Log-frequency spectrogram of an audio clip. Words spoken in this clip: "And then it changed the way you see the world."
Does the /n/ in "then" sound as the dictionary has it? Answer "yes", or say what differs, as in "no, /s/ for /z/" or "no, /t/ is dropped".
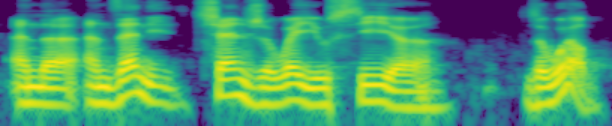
yes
